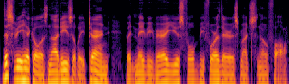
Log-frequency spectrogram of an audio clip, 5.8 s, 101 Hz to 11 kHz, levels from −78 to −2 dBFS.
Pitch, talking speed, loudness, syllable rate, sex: 95 Hz, 165 wpm, -18 LUFS, 5.2 syllables/s, male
